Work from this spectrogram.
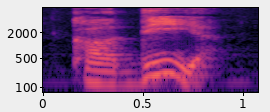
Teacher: The accented syllable is the ultima, therefore the higher tone will be on the ultima. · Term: acute accent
